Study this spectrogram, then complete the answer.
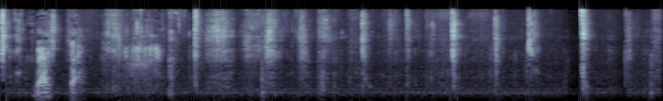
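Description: A young man chews and slurps food loudly, close to a microphone.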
